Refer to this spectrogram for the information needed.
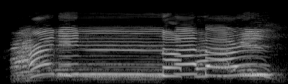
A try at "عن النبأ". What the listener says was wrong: ال نہیں کرنا، یہاں یہ حمزہ ہے، عین شروع میں، یہاں پر حمزہ، بعض بچے بڑے اس کو جو ہے نا عین بنا دیتے ہیں۔ عن النبأ، عن النبأ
